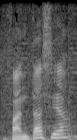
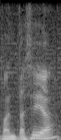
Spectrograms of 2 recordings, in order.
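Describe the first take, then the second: First: The stress falls on the syllable ta. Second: The stress falls on the syllable si. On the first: "sin la tilde" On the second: "Otros que le llamaban Fantasía"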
